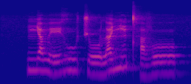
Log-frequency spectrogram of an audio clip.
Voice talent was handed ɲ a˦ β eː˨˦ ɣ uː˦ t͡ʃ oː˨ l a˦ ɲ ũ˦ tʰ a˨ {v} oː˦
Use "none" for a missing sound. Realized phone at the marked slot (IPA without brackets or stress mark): v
